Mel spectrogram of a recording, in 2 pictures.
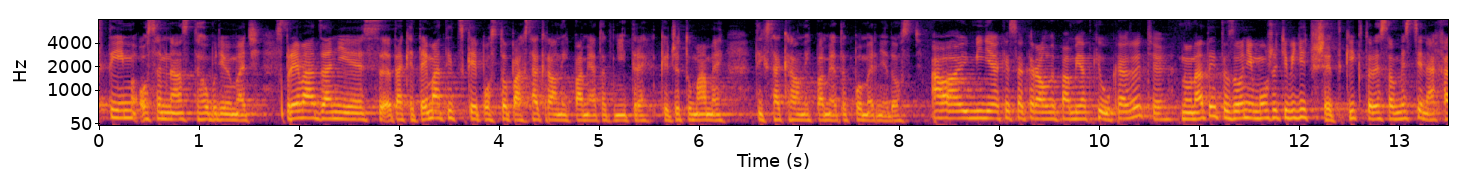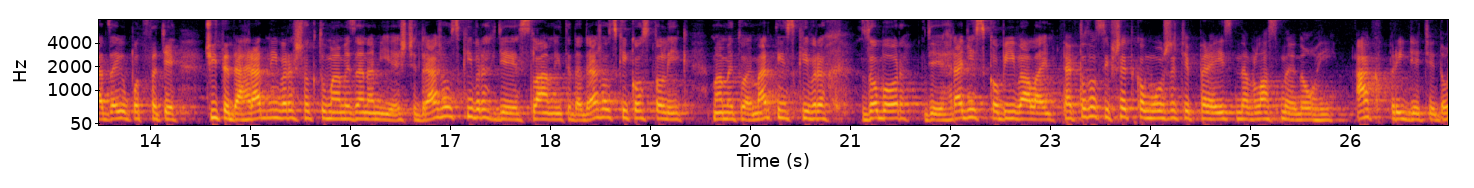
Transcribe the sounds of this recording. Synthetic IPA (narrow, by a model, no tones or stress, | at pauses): t̪iːmɔsɛmnaːst̪ɛɦɔbuɟɛmɛmac | spɾɛʋaːd͡zaɲɪɛst̪akɛːt̪ɛmat̪it͡skɛpɔst̪ɔpaːxsakɾaːlnixpamɪat̪ɔɡvɲit̪ɾɛkɛɟʒɛt̪umaːmɛ | t̪iːxsakɾaːlnixpamɪat̪ɔk̚pɔmɛɾɲɛd̪ɔscʔalɛajmiɲɛakɛsakɾaːlnɛpamɪat̪kiukaːʒɛcɛnɔnat̪ɛjt̪ɔzɔːɲɛmʊɔʒɛcɛʋiɟɪɛcfʃɛt̪kikt̪ɔɾɛːsavmɛscɛnaxaːd͡zajuːfpɔt̪st̪acɛ | t͡ʃit̪ɛd̪aɦɾad̪niːʋr̩ʃɔkt̪umaːmɛzanamijɛɛʃcɛd̪ɾaʒɔʊskiːʋr̩ɣɡɟɛjɛslaːʊnit̪ɛd̪ad̪ɾaʒɔʊskiːkɔst̪ɔliːk | maːmɛt̪uajmaɾt̪inskiʋr̩x | zɔbɔɾɡɟɛjɛɦɾaɟiskɔbiːʋalɛːt̪ak̚t̪ɔt̪ɔsifʃɛt̪kɔmʊɔʒɛcɛpɾɛjzɟnaʋlast̪nɛːnɔɦi | ʔakpɾiːɟɛcɛd̪ɔ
